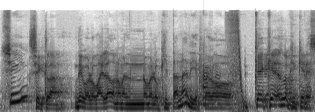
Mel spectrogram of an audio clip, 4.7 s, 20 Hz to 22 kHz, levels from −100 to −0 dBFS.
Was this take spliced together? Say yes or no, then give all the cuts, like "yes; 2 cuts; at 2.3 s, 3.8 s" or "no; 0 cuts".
yes; 1 cut; at 3.6 s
